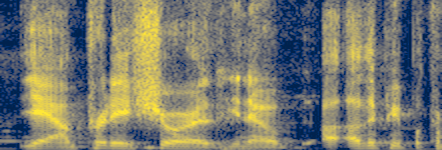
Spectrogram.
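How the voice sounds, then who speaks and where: A man with an American accent, ordinary pitch variation and a fairly quick pace, over noticeable background noise. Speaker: guitar gear repair tech and player. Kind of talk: casual chat. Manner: loud.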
